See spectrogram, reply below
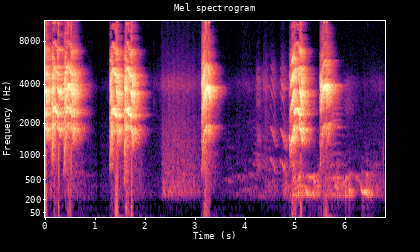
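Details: Pakistani Indian ringneck parakeet giving repeated loud raspy screeches, mostly in pairs with gaps between, plus a single squawk; faint low murmuring noise near the end.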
